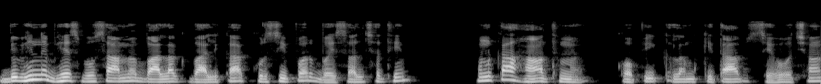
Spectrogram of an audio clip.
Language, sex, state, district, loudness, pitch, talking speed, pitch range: Maithili, male, Bihar, Samastipur, -17 LUFS, 135 Hz, 130 wpm, 120-165 Hz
